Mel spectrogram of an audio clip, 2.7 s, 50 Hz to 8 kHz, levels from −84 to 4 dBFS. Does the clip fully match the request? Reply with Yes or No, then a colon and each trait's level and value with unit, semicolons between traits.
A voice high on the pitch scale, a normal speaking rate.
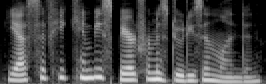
No: high, 205 Hz; fast, 225 wpm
